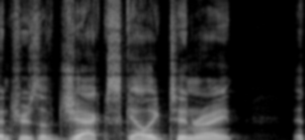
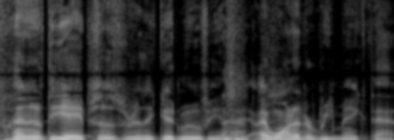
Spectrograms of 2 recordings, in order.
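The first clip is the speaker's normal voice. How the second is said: put-on mousy film-director voice. While the group debates how he really talks, pitch a remake in a mousy Tim Burton voice. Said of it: "I swear he's like all mousy".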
